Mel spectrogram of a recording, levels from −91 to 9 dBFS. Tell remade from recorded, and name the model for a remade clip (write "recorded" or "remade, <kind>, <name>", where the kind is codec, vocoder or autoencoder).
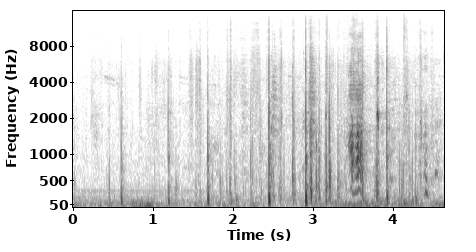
recorded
